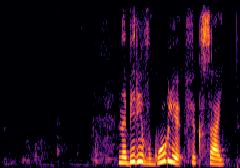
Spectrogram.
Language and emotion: Russian, neutral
